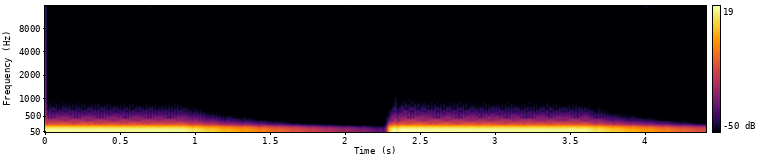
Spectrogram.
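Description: Intro of a hip-hop beat: a very deep, sustained bass note fading away over about two seconds, then a second identical note a little past halfway, fading again.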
